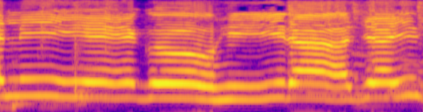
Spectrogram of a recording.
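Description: A high-pitched voice singing a Chhath devotional folk song, with one long drawn-out note through most of it, over a quieter musical accompaniment.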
